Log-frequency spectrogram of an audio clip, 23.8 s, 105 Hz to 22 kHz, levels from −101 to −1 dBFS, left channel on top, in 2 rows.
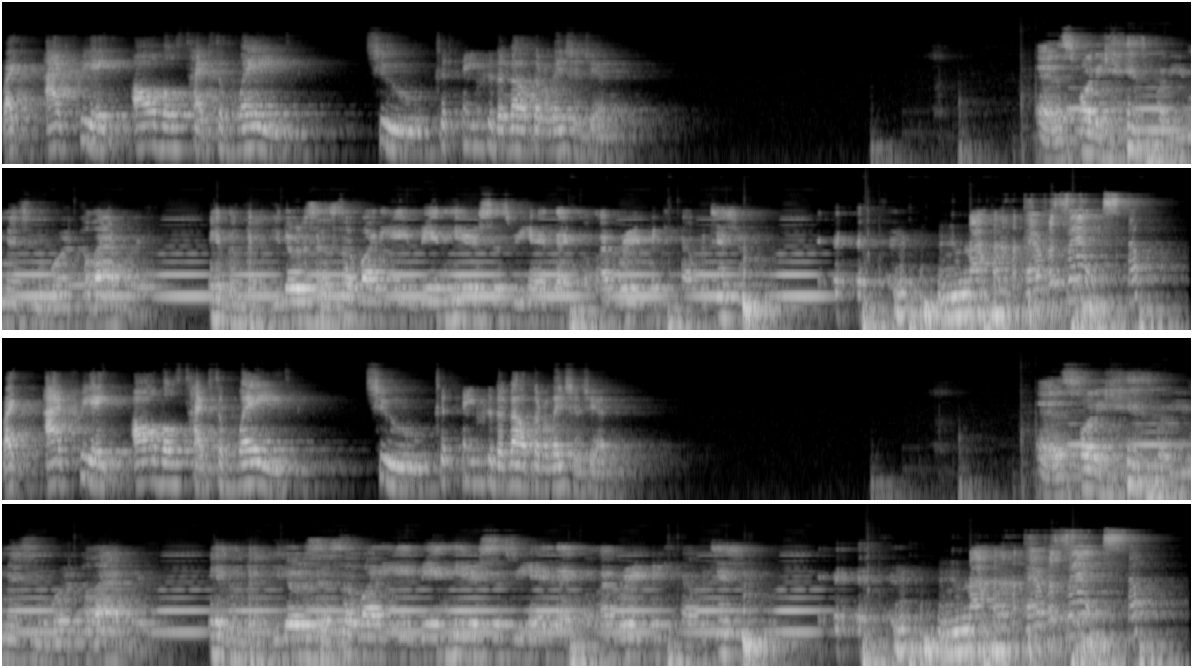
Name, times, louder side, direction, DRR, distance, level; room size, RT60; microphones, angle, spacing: voice 1, 0.0-2.9 3.7-6.1, right 3 dB, 85° right, 1 dB, 2.0 m, -35 dB
Organ, 9.6-9.7 10.2-10.4 10.6-20.2 20.5-20.7, left 2 dB, ahead, 0.7 m, -40 dB
voice 2, 10.3-13.4 14.0-19.6 20.2-22.2 22.6-22.9, left 1 dB, 40° left, -1 dB, 2.1 m, -34 dB
voice 3, 21.3-23.3, left 1 dB, 20° left, -1 dB, 2.0 m, -33 dB
28.5 x 11.0 x 2.7 m, 1.2 s
head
